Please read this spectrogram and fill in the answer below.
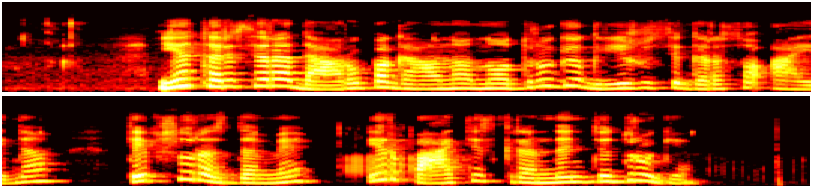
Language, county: Lithuanian, Klaipėda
